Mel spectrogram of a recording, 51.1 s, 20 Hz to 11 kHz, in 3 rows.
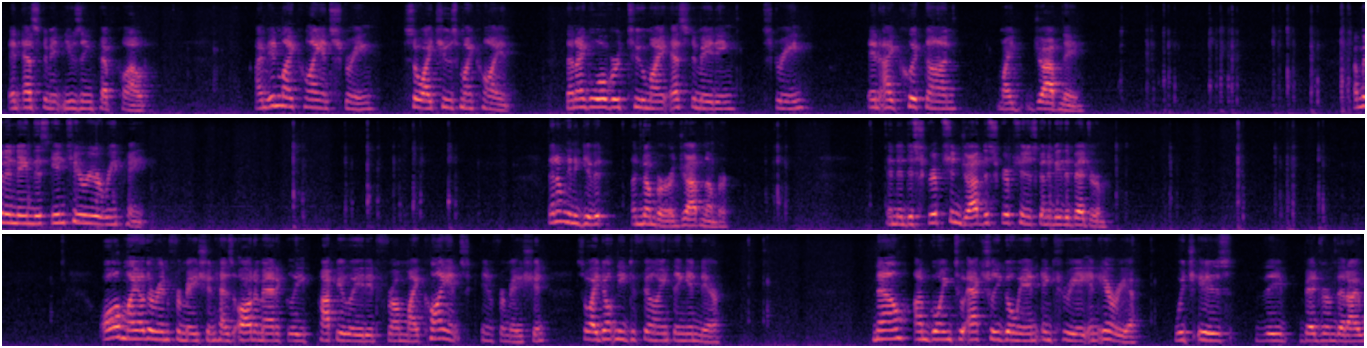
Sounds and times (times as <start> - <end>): Speech: 0.1 - 2.0, 3.2 - 10.2, 10.8 - 13.6, 16.9 - 19.0, 23.9 - 26.2, 28.1 - 31.0, 35.3 - 43.2, 45.0 - 51.1
Computer keyboard: 14.0 - 16.9, 20.6 - 22.8, 26.6 - 26.9, 32.4 - 33.6.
